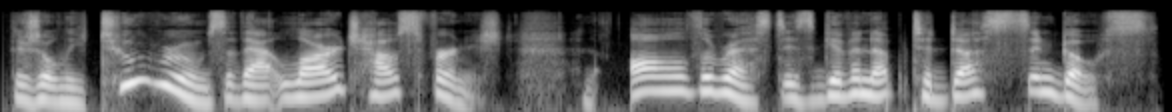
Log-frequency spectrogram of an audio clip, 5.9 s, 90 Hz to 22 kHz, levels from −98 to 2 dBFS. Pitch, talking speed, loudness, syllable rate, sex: 205 Hz, 205 wpm, -17 LUFS, 5.4 syllables/s, female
